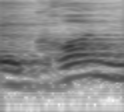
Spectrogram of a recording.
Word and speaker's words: grogne: 12,6 lab 1 donc il est important de bien prononcer le e de grogne je grogne mieux malgré moi et pas je crois malgré moi en revanche on ne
